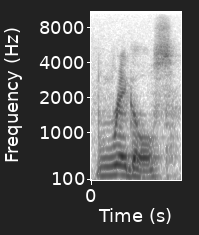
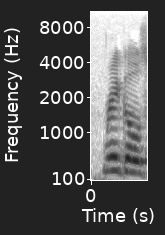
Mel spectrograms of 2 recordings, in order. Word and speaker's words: wriggles: in the word right we have a WR and the W is silent same thing with this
